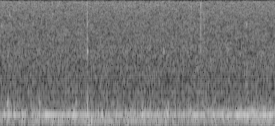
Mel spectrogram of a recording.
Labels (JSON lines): {"label": "anthrophony, boat engine", "recorder": "HydroMoth"}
